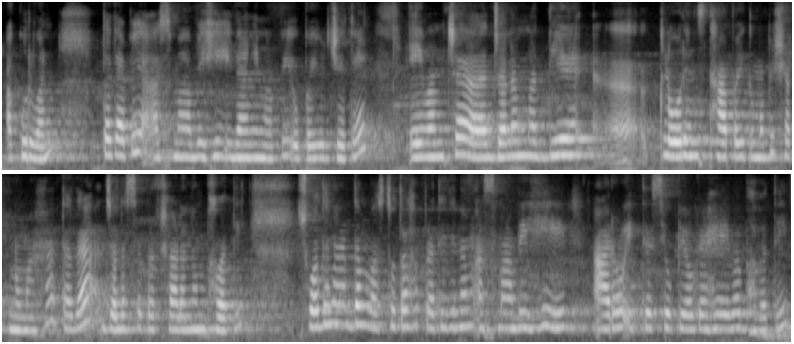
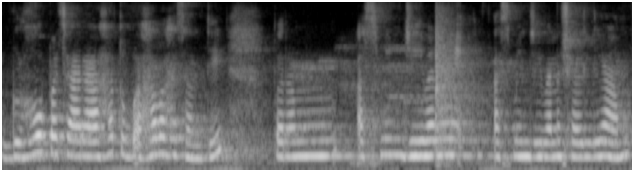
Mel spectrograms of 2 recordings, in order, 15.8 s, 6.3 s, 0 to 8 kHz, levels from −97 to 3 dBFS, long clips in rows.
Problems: background sounds at intervals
